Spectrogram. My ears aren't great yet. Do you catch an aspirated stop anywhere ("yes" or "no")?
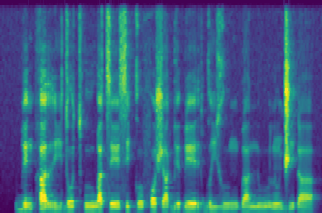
yes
